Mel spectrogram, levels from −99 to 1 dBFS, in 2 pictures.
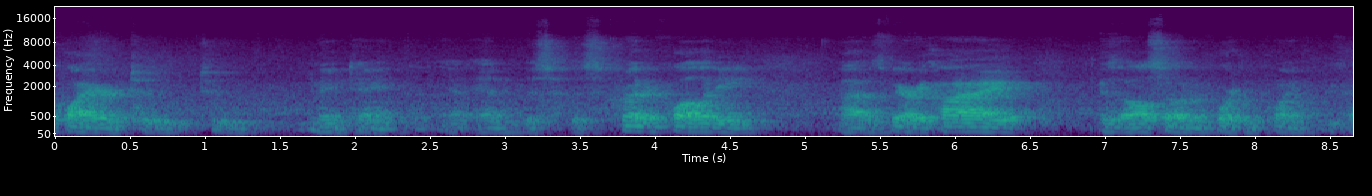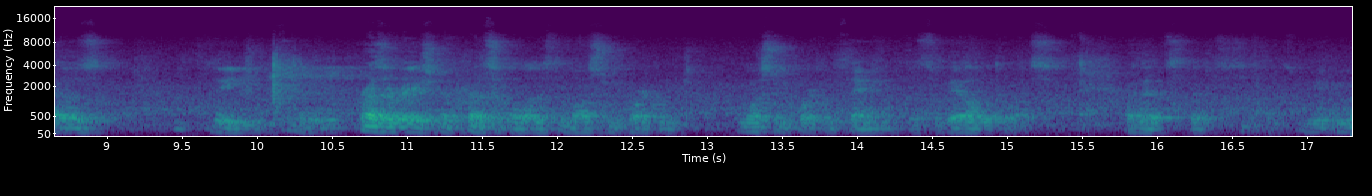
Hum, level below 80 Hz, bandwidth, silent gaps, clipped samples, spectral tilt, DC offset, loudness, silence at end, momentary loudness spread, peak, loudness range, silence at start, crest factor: none; -84 dBFS; 16 kHz; none; under 0.1%; -4 dB/octave; under 0.1%; -46 LUFS; 0 s; 18 LU; -26 dBFS; 11 LU; 0 s; 22 dB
